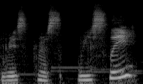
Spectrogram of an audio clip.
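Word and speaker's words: Wriothesley: I mean, like, it is pronounced as like Risley, like Risley, like, cause you don't. It's like, Worcestershire sauce.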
